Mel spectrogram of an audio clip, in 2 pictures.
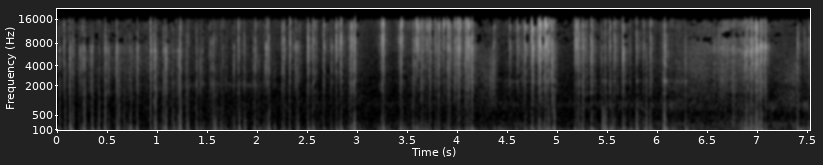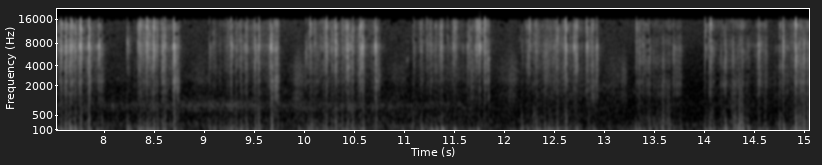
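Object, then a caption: Ridged wax pillar candle. Long black acrylic nails scratch and tap along the ridges of a solid, medium pink twisted-ridge wax pillar candle. The result is a dense, continuous stream of crisp, bright scratches and quick dry taps with soft low thumps underneath, rising and falling in short bursts throughout.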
